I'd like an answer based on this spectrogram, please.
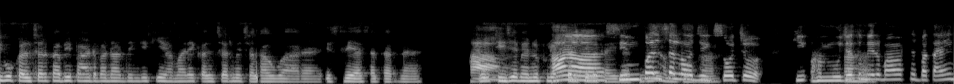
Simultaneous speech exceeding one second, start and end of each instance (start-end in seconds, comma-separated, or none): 4.8-7.2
